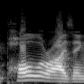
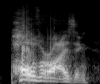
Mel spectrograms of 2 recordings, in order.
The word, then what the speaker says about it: polarizing: this for 15 years I genuinely thought it was pulverizing pu l ve are s ing or Zed ing but apparently it's not even that it's polar pol are are izing okay Michael Cole instead of saying polarizing it says pulverizing the most polarizing superstar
